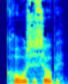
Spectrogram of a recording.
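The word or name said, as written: kråsesuppe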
